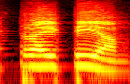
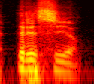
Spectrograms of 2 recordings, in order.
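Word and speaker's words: tritium: क्या होता है, ऐसे कितना आदमी पढ़ता है ट्राइटियम, क्या पढ़ता है, लेकिन इसका सही उच्चारण क्या होता है, ट्रिशियम।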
